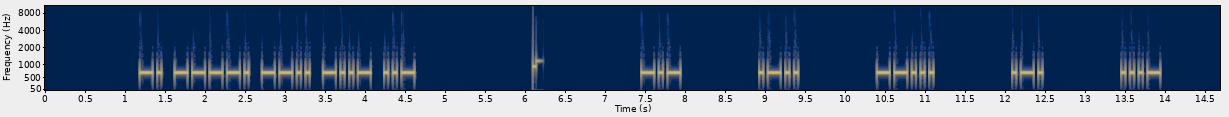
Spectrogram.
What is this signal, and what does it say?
Morse code, heard as a keyed tone, about 22 wpm, spaced as for 11 wpm, 700 Hz. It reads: N9ZXU KL7RV
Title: USA Call Signs - 5 Characters - 6x Character Spacing - 22wpm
